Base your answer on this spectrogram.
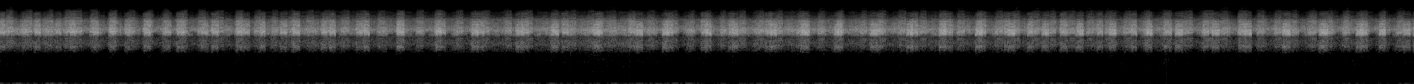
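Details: Cicadas singing in a Greek pine forest in midsummer: a dense, continuous high rasping buzz that pulses in quick throbs, nearly three per second, with no other sounds.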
